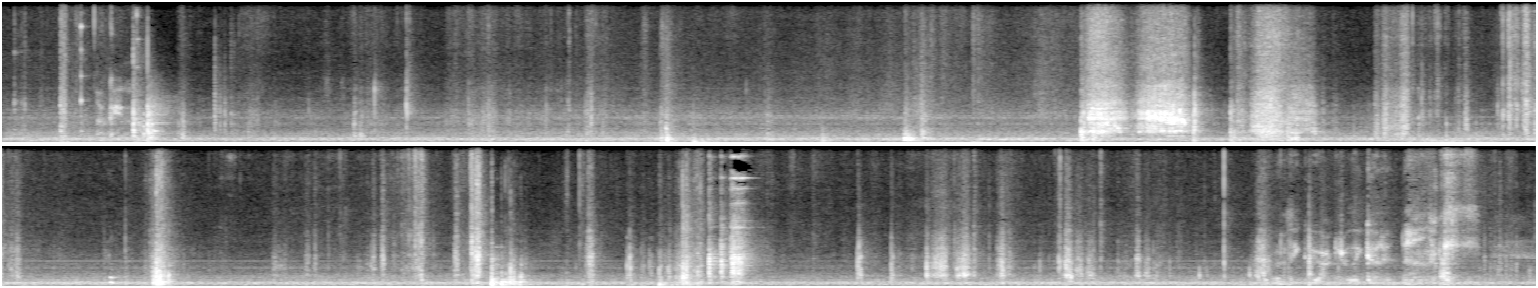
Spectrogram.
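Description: Preparing a whole pomegranate on a plastic cutting board: scattered knocks, clicks and scrapes of a knife, the fruit and hands against the board, with a louder burst of rustling scrapes about eleven seconds in. A steady low hum runs underneath.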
